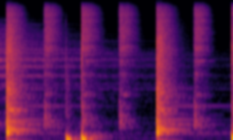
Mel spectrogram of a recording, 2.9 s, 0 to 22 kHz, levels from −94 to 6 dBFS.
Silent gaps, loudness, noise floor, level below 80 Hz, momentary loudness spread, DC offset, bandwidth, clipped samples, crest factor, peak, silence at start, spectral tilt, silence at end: none; -28 LUFS; -43 dBFS; -32 dBFS; 15 LU; under 0.1%; 20 kHz; under 0.1%; 22 dB; -4 dBFS; 0 s; -4.5 dB/octave; 0.35 s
